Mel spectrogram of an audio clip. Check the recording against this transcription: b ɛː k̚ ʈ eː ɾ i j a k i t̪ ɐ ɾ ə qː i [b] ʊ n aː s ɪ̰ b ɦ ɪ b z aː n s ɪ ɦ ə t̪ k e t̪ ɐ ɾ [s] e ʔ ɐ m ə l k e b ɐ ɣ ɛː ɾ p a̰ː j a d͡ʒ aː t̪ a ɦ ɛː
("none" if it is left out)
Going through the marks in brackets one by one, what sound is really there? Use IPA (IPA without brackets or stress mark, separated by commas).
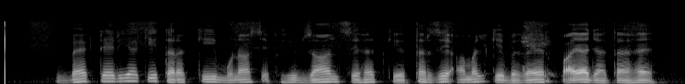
m, z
